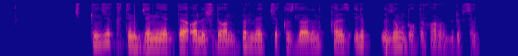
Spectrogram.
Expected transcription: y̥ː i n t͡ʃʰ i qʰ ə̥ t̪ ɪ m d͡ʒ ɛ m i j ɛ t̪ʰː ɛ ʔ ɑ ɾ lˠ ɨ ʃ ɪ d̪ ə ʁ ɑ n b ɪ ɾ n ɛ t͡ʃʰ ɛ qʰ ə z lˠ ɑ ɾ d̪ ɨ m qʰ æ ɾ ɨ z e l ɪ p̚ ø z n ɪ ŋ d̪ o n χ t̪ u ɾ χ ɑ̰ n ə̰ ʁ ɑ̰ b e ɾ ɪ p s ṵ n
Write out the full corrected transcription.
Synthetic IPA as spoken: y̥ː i n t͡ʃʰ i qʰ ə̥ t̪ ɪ m d͡ʒ ɛ m i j ɛ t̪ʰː ɛ ʔ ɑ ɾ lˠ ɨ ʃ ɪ d̪ ə ʁ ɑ n b ɪ ɾ n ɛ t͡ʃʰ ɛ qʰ ə z lˠ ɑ ɾ d̪ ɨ n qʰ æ ɾ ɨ z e l ɪ p̚ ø z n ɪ ŋ d̪ o χ t̪ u ɾ χ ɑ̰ n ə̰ ʁ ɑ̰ b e ɾ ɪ p s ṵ n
